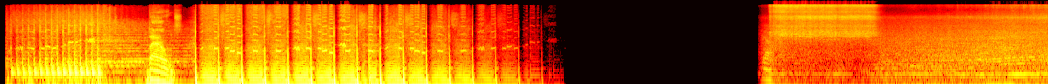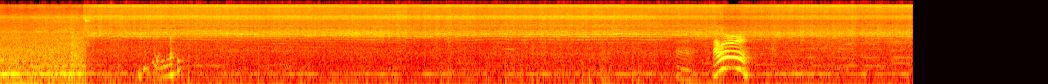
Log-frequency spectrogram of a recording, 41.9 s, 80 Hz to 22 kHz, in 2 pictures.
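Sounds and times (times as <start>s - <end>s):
electronic dance music: 0.2s - 10.8s
bicycle freewheel ratchet buzzing: 3.9s - 10.8s, 15.3s - 39.3s.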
